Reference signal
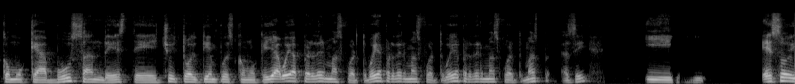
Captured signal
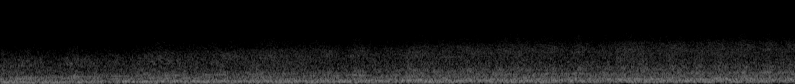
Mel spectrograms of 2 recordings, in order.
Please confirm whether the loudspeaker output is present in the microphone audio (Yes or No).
No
